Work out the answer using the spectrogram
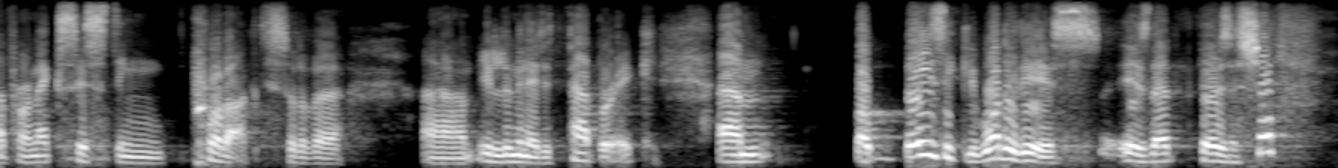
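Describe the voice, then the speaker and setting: A man speaks from a stage in a large auditorium, his pitch in an ordinary middle range. He presents like a lighting designer at a conference, easygoing and joking, with plenty of ums and restarts. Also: low-quality recording. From Finland. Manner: relaxed, joking, with frequent fillers.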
